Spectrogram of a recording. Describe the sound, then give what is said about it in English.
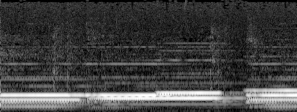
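Pipe organ flute stop on the swell sounds held notes with a pure, sweet tone. The steady chord shifts to new pitches a few times, alone and without talk. “And compare that to one of the flutes on the swell,”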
